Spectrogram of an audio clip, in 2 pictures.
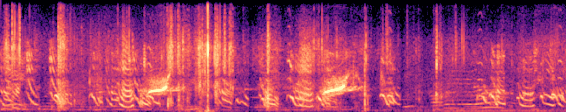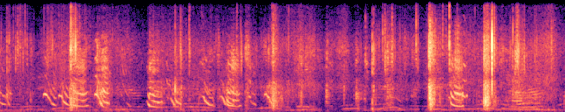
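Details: Irani teetar francolin calling continuously, fast jerky chattering notes with two bright rising squeaks early and scattered louder clicks throughout.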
